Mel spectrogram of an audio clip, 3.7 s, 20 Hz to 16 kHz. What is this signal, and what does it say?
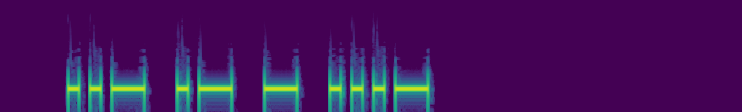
Morse code, heard as a keyed tone, about 22 wpm, 700 Hz. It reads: UATV
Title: All Cut Numbers - 4-Digit 22wpm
